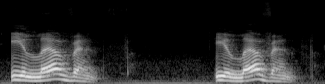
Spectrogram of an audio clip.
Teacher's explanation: don't forget to move your tongue forward and stick it out when you say the N at the end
